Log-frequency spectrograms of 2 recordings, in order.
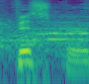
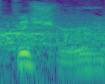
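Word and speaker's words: Fischer: different it was m-i-s-c-h-e-r I don't know why that's not Fisker but it's Fisher yeah in most places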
